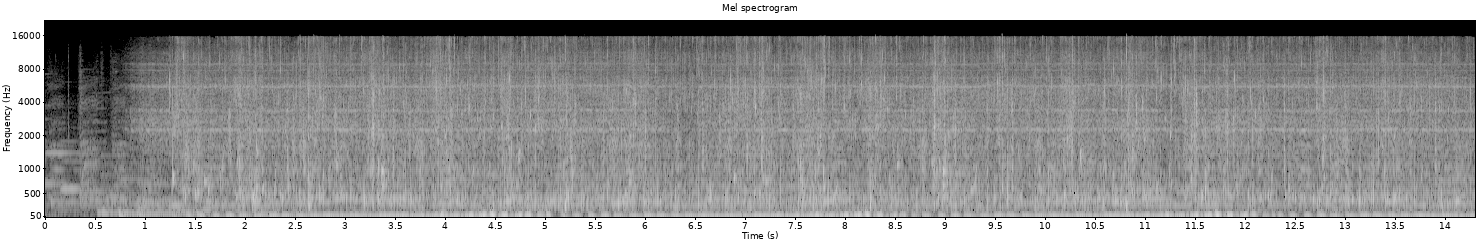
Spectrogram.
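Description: Water from a Lego motor-driven water pump pouring steadily out of a plastic tube and splashing onto a Lego dump truck. It starts about a second in, just after the battery box is switched on.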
